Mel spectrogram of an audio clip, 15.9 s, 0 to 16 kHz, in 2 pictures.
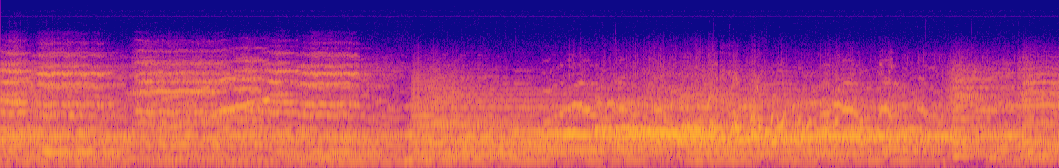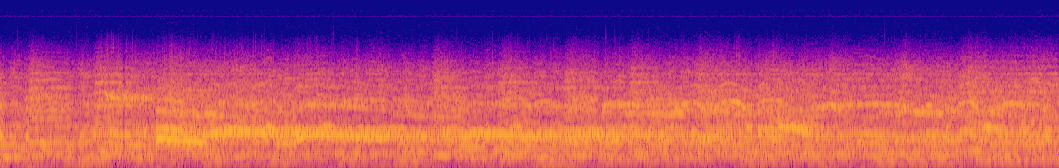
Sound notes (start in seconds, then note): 1.6 dramatic music; 10.3 men shouting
